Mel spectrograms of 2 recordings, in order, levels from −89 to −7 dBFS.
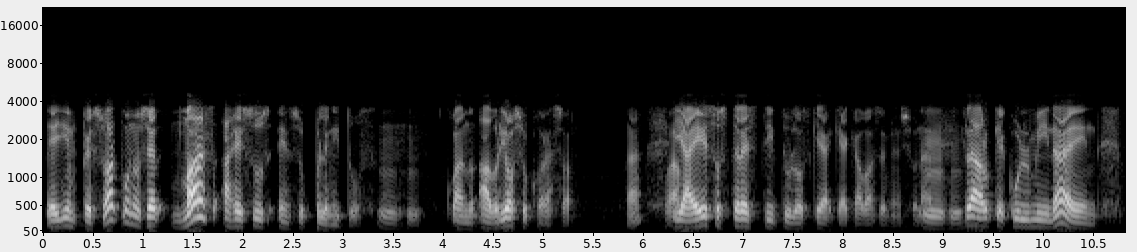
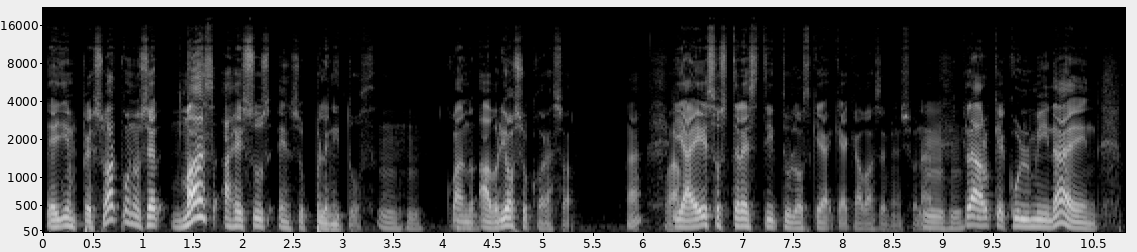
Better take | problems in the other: second | phone-call audio; nothing above 3.5 kHz

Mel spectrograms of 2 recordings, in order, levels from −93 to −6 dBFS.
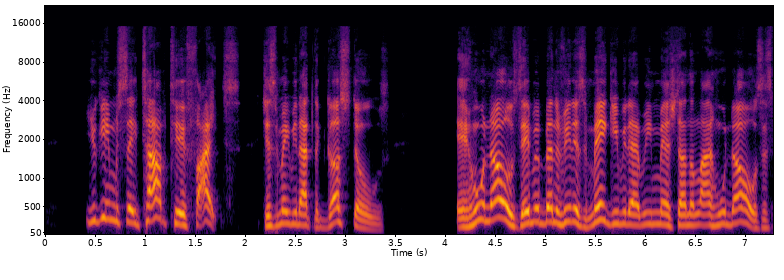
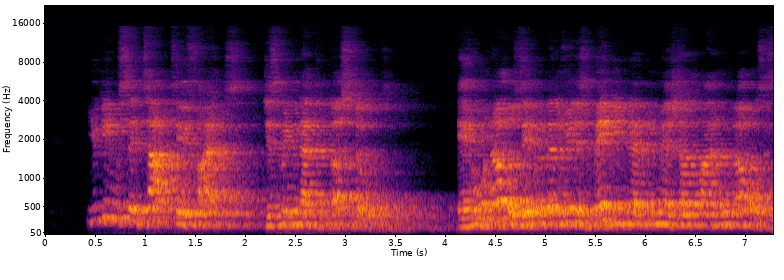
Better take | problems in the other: first | off-mic speech; far // room echo; strong; dies away in 1.4 s

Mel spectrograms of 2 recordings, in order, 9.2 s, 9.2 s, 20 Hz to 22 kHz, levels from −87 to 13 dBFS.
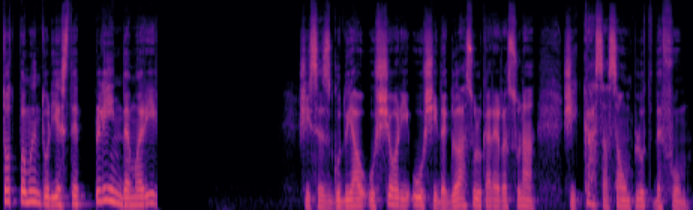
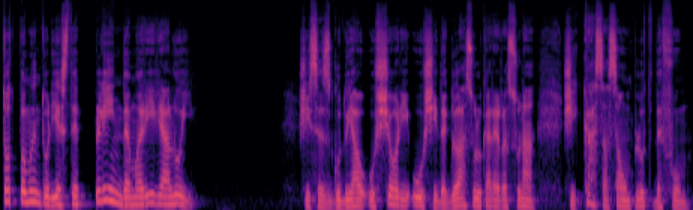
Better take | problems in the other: second | audio cutting out; at 2 s for 0.5 s

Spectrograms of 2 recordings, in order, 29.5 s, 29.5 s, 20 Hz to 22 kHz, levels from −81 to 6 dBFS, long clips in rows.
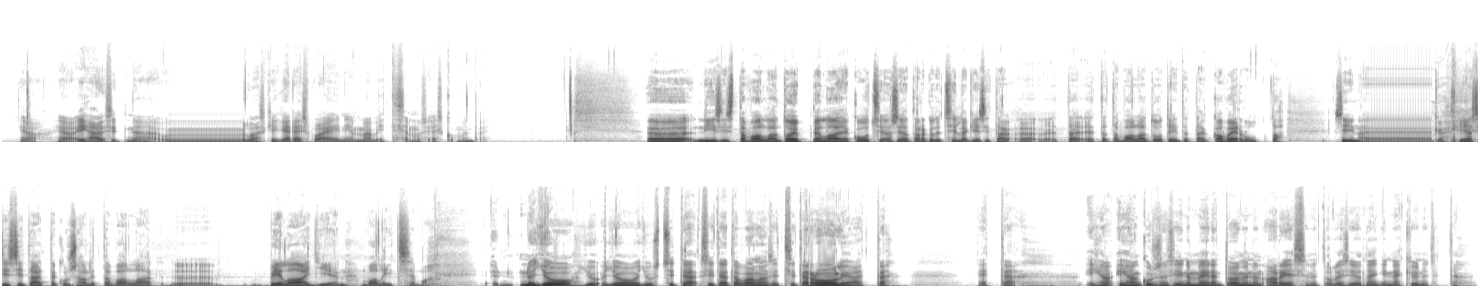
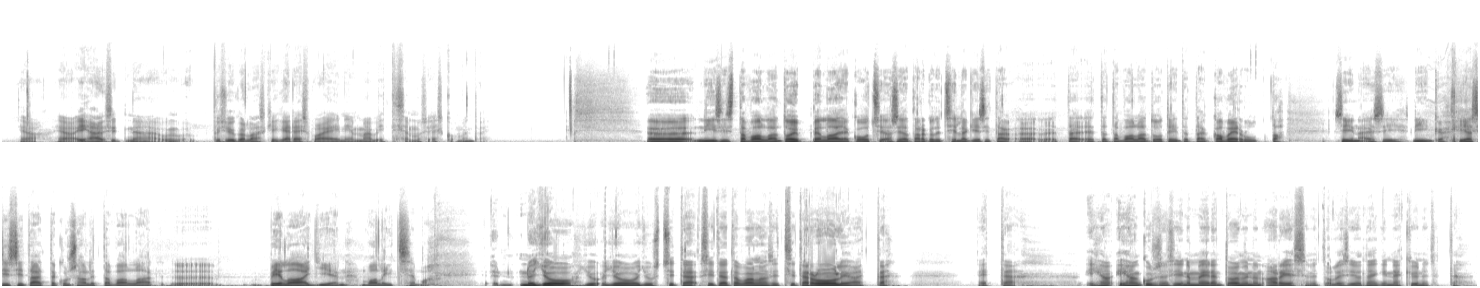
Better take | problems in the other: second | audio freezing; at 1.5 s for 0.5 s and at 14 s for 0.5 s

